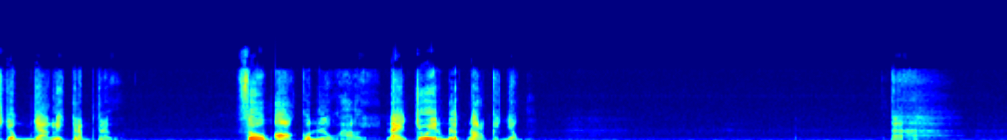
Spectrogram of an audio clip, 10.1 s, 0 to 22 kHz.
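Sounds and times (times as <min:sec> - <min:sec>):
person breathy vocal sound: 0:08.9 - 0:09.6.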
